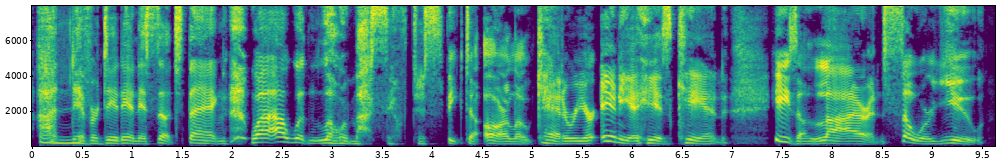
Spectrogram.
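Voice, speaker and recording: Brief: narrator as a cornered, spiteful young woman, low and venomous. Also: unhurried, no room sound, clean studio sound.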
